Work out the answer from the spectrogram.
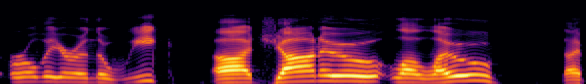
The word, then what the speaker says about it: Laulu: Jonnu Laulu, did I pronounce it right? Laolu, that's it.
